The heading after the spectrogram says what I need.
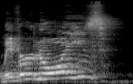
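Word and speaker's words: Livernois: that they make sense the way they're actually pronounced okay all the street signs for leier no in Detroit which the locals call liver noise uh no those are going to remain more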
